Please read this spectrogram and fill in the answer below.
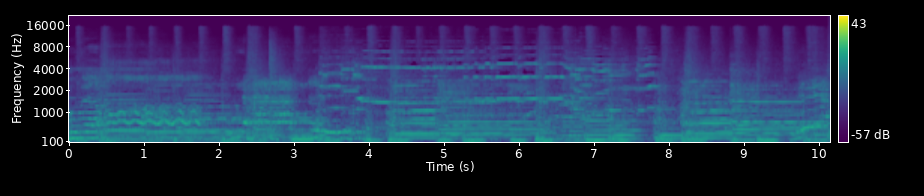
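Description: Live blues band playing a slow blues: electric guitars, bass guitar and drums, with a steady drum beat and sustained, wavering lead notes on top.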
